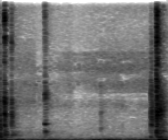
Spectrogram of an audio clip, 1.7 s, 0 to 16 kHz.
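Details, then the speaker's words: 2012 Ford F-350 6.7 Power Stroke diesel, about 315,000 miles, randomly shuts off while driving and now won't crank or start: key on, no glow plug light, a few sharp irregular clicks from one side of the cab in quiet; cause not yet known. "i don't see a glow plug light so there's one thing we got nothing can hear clicking going on over there"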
